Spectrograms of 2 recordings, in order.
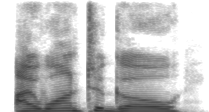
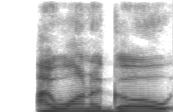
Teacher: I want to go is staccato. It is choppy. I want to go is smooth. It flows.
